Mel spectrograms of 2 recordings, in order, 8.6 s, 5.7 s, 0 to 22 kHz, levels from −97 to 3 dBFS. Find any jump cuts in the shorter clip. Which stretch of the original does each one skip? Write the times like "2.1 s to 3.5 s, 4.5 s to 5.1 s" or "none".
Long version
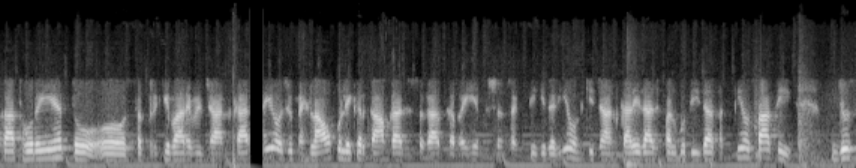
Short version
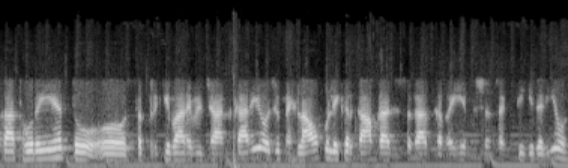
2.5 s to 2.7 s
